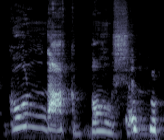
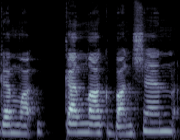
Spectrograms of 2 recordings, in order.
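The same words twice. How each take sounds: First: The name is said with a German-style pronunciation. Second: The name is said with an English-style pronunciation. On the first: This is the pronunciation the speaker prefers. "I'm going with the German pronunciation" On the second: This is how the staff at the winery said it. "They were saying Gunlach Bunchen"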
